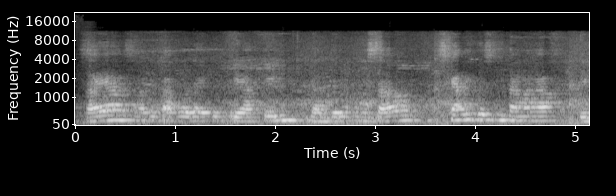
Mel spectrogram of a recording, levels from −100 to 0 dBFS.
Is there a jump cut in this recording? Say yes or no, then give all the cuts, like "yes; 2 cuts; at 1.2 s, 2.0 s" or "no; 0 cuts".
no; 0 cuts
